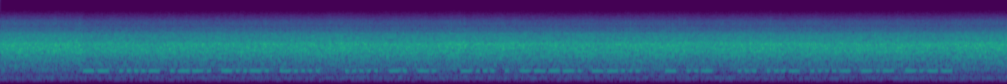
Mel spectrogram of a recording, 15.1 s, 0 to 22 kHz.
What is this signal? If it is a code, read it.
Morse code, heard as a keyed tone, machine-sent, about 22 wpm, 640 Hz, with heavy radio static and room echo. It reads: M4P/6 5NN BE97 TU SV4KY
